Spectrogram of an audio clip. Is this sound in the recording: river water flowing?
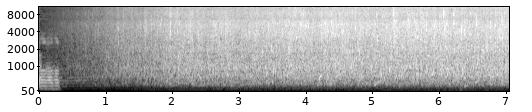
yes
